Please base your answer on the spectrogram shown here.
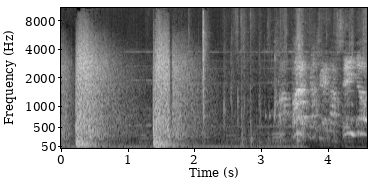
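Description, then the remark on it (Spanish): Two loud, sharp gunshots fired from behind a chair ring out about a second apart, each with a brief echoing tail, followed by scattered thuds and a busy, muffled commotion. “El periodista fue detrás del muchacho cuando surgieron detrás de la silla de Bresel dos disparos.”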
